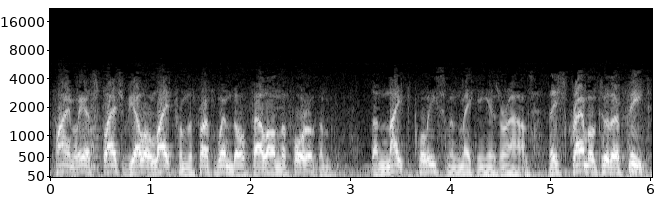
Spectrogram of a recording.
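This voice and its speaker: A man playing an authoritative lawyer who narrates a case history in an earnest, measured 1950s radio style. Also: mid-range voice, lively intonation, natural voice. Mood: earnest, explanatory. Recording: tinny, noisy 1950s radio recording.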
